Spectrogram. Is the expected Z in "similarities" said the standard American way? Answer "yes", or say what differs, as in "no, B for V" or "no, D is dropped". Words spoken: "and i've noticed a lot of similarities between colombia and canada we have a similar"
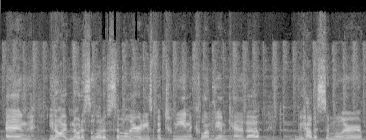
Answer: yes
